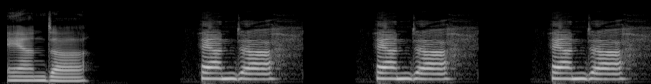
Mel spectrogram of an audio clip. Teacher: and uh there she goes again thinking about what to say fully pronouncing the word and linking the d into the next sound the thinking vowel the uh as in butter and uh and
